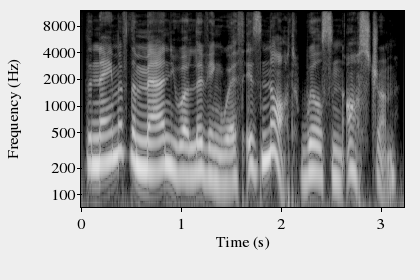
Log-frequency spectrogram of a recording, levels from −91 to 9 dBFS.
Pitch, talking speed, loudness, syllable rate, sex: 195 Hz, 240 wpm, -15 LUFS, 5.4 syllables/s, female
